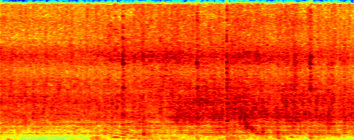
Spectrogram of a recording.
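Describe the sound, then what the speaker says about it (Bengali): Potatoes fry in hot oil with black cumin seeds, a close, bright sizzle that crackles and rises as they are stirred in the pan, with no talking. "আলুগুলো একটু লাল লাল করে ভেজে নেব।"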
